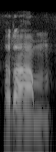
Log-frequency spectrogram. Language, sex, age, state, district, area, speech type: Bengali, male, 30-45, West Bengal, Birbhum, urban, spontaneous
